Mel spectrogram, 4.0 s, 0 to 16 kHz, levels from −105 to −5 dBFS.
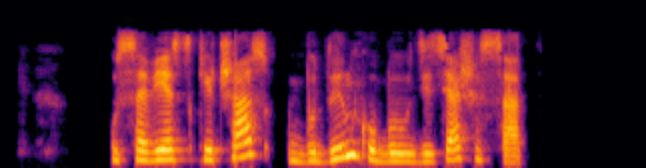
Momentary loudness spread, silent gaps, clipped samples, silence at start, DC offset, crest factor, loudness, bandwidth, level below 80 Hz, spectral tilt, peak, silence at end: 8 LU; 1.72-1.79 s; under 0.1%; 0.7 s; under 0.1%; 18 dB; -21 LUFS; 8 kHz; -64 dBFS; -4 dB/octave; -4 dBFS; 0.8 s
